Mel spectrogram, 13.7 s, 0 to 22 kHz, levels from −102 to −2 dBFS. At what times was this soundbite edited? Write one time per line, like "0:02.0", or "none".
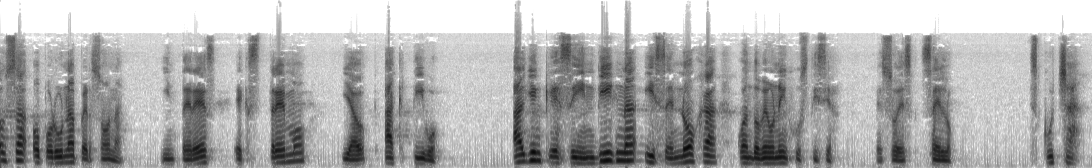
0:12.7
